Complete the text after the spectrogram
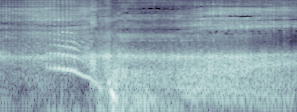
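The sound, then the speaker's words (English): A voice imitates explosions and helicopter noise into a cupped microphone: a falling, whistle-like vocal tone drops into a loud blown burst, followed by a steady, rough, breathy rumble held to the end. “And then we would cup the microphone and make, like, helicopter noises and explosions like this.”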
